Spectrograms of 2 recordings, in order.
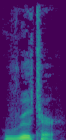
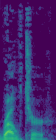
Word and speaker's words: router: irish guy yeah and he would say rooter not router so what's the proper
